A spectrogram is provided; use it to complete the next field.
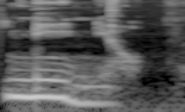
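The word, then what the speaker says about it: niño: is called enye and it is pronounced as an n-y sound such as the word canyon in english so in the word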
